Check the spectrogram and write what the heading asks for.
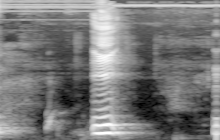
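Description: Only speech: a voice speaking Malayalam in a few short syllables separated by brief pauses.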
